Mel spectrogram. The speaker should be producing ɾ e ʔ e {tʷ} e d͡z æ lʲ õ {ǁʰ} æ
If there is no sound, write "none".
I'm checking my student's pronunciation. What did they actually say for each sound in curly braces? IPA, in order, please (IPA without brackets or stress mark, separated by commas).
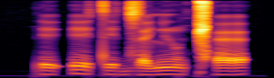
t, ǁʰ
